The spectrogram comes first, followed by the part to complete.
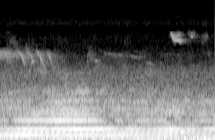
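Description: Small birds giving a few short high chirps, near the start and again near the end, over a steady low hum.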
